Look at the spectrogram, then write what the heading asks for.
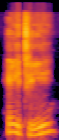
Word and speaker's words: Hati: The school name is pronounced Cheetah, like the cat, C-I-T-A, and Haiti, H-A-T-E-E, if anybody wants to look this up.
